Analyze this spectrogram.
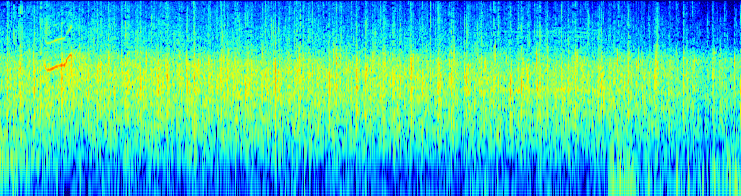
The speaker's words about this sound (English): Uh, what I'd like to do is introduce a friend, um, and as I do that, would you please give a round of applause for our friend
